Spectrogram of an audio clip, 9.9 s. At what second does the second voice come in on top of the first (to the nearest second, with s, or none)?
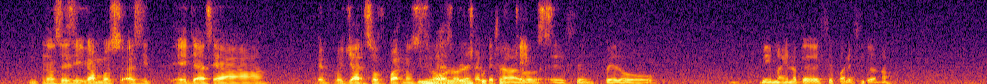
4 s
